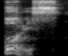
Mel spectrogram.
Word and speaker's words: BR17: binary to basic phonetic pronunciation is Boris.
